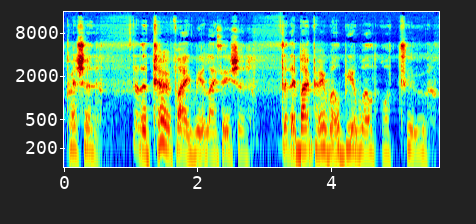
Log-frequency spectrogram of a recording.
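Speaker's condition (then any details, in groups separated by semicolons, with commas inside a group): ALS; progressive neuromuscular illness, paralyzed from neck down, effectively quadriplegic; breathes with respirator apparatus, diagnosed about two years earlier, writes through dictation; voice still working perfectly well, breathing apparatus audible in background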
